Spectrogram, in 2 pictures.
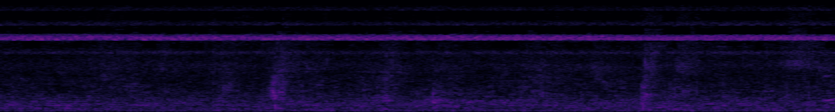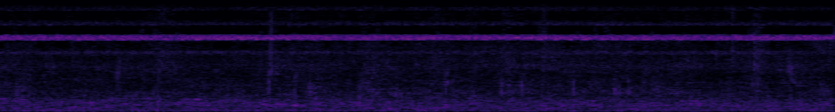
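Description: A steady, unbroken high-pitched insect drone of crickets or cicadas, with a few faint scattered ticks.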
